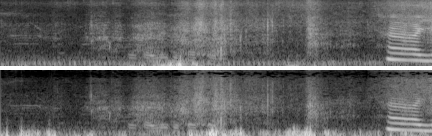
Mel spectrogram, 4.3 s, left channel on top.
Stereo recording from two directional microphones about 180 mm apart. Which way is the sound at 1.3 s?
15° left (ahead or behind).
